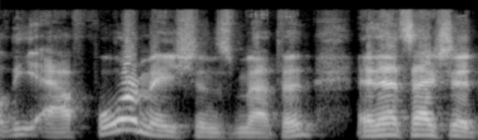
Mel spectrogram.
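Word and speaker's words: Aformations: well my book of a formations which you can see right here is that's my book from Hay House it's called a formations not affirmations so an AFF formation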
